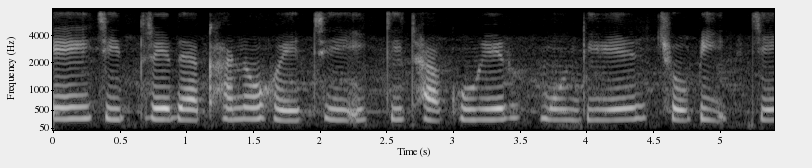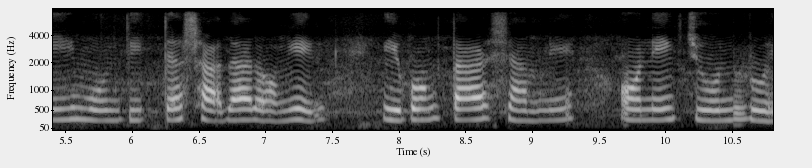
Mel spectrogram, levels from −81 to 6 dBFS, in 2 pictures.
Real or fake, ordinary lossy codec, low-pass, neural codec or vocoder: fake; none; 7.2 kHz; codec, 16 kHz, 6 kbps, DAC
